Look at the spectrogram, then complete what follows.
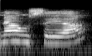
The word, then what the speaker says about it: náusea: En náusea también es una palabra esdrújula, ¿no? Primera sílaba, nau. Segunda, C. Tercera, A. Ya, ahora, ¿cómo las cuento desde el final? Última, penúltima, antepenúltima. Nau es la sílaba que tiene la mayor fuerza de voz, es la que tiene el acento, la tónica.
